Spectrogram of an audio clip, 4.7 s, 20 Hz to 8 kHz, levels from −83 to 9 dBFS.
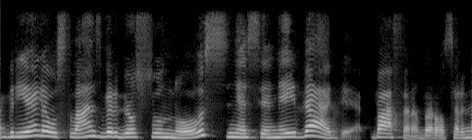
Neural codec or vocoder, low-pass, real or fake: codec, 16 kHz, 1 kbps, FreqCodec, larger model; 7.2 kHz; fake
